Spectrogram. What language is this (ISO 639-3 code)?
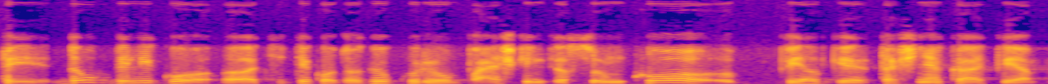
lit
